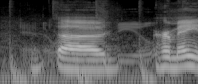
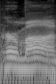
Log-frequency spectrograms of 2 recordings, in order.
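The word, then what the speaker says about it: Germán: Look at the stamina for Germain. It's going down, or Herman. I need to start saying it right.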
